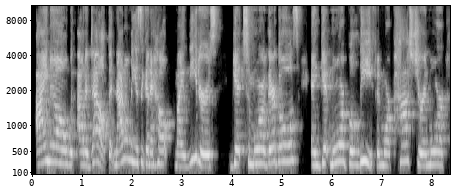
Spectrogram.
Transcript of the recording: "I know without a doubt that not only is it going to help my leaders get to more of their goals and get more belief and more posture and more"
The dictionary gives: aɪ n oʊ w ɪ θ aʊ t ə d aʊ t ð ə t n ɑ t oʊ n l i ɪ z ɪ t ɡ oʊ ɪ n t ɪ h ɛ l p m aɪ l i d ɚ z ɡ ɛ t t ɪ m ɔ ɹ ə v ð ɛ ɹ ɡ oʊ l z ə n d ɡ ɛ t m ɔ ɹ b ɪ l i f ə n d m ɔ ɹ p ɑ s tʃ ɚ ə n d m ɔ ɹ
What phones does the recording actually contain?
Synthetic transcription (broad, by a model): aɪ n oʊ w ɪ θ aʊ t ə d aʊ t ð ə t n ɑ t oʊ n l i ɪ z ɪ t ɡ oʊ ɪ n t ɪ h ɛ l p m aɪ l i d ɚ z ɡ ɛ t t ɪ m ɔ ɹ ə v ð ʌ ɹ ɡ oʊ l z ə n ɡ ɛ t m ɔ ɹ b ɪ l i f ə n m ɔ ɹ p ɑ s tʃ ɚ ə n m ɔ ɹ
